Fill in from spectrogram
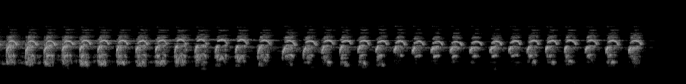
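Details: Osprey in Estonia on 23 August gives a long, steady series of shrill, whistled cheeps, about four per second for over six seconds. No other sounds are heard.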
